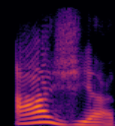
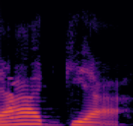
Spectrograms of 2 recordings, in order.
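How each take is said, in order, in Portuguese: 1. O G soa suave, como o som de zh. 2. O G soa forte, como em go. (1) "fica ágia, né? Fica errado" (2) "é águia. Para ter som de G"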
